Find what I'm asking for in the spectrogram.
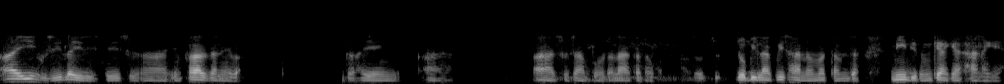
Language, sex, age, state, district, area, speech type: Manipuri, male, 45-60, Manipur, Churachandpur, rural, conversation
